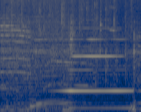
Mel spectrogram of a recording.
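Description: Live band music with long held notes over a low bass line.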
